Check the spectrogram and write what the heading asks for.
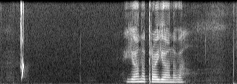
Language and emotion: Russian, neutral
